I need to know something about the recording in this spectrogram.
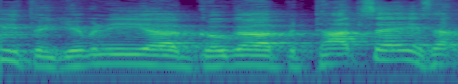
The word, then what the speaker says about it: Goga: You have any Goga Batatse? Is that right? Thoughts? I've seen people say it as Goja, so I'm going with Goja.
